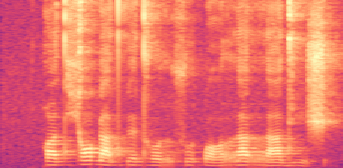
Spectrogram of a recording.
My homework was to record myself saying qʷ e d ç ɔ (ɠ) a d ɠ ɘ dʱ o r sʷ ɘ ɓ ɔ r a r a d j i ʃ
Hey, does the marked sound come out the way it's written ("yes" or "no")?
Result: yes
